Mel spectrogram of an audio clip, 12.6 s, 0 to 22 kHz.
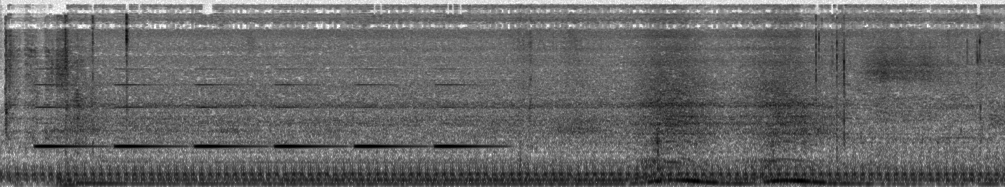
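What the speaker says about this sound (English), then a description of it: "press the engine start button to start" A 2014 Honda Accord EX-L Coupe engine starts by push button and settles into a steady low idle while a repeating electronic chime beeps, followed by two short revs near the end.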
